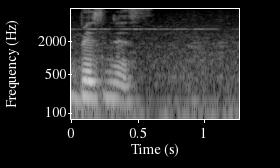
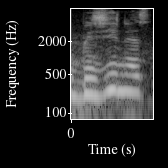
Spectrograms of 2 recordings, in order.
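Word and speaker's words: business: ठीक है, और आई देखो जैसे बिजनेस, इसको बिजीनेस नहीं पढ़ती, बिजनेस।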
